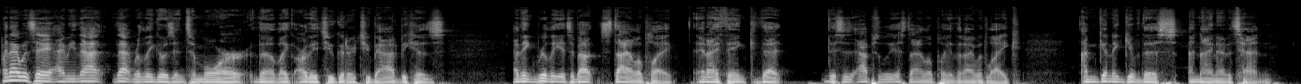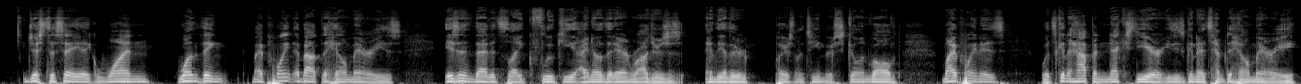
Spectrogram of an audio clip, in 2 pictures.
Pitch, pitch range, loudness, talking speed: 110 Hz, 95-120 Hz, -18 LUFS, 240 wpm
